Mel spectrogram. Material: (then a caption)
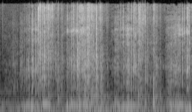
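Soap. A solid pink Saloon bar soap, held in a hand with lilac-nailed fingers at its ends, is shaved with a metal blade. The close, dry scraping and crinkling strokes come in uneven bursts, with bright, crisp edges over a soft low rumble. The strokes overlap too much to count.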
